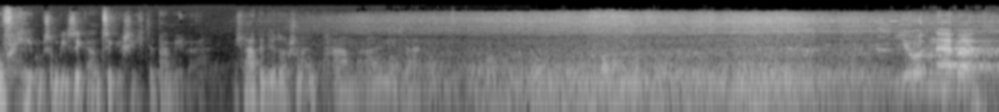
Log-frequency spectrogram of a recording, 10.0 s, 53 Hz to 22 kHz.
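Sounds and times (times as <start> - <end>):
speech: 0.0 - 6.5, 9.0 - 9.9
train wagons rolling into a station platform: 3.2 - 9.9.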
